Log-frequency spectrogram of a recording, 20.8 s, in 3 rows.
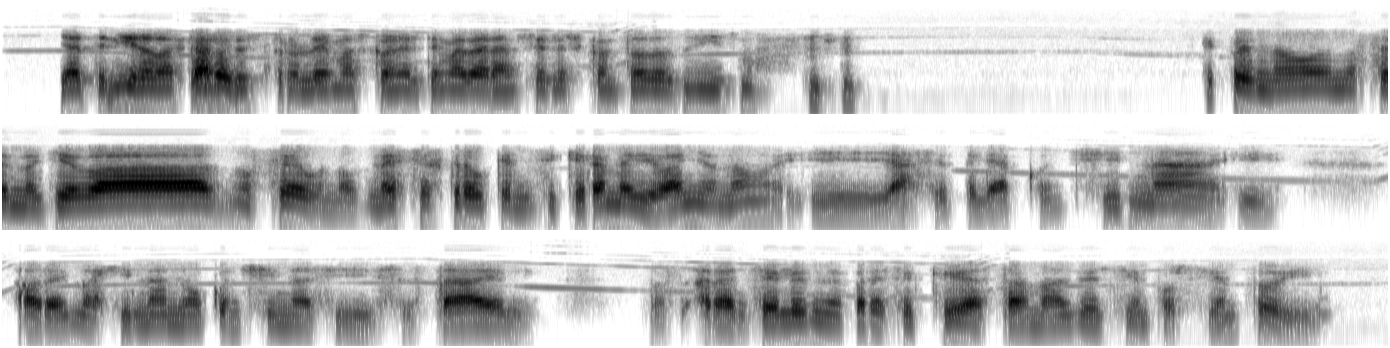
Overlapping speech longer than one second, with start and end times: none

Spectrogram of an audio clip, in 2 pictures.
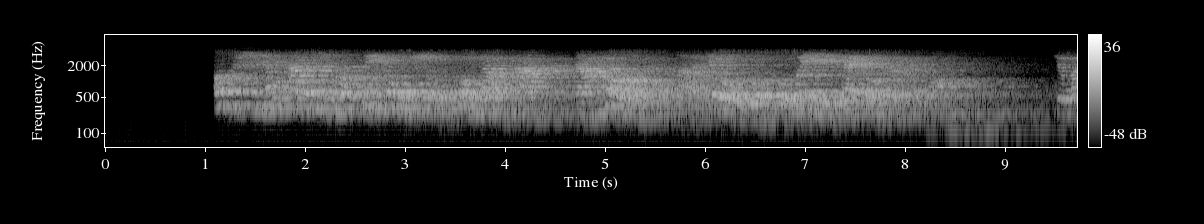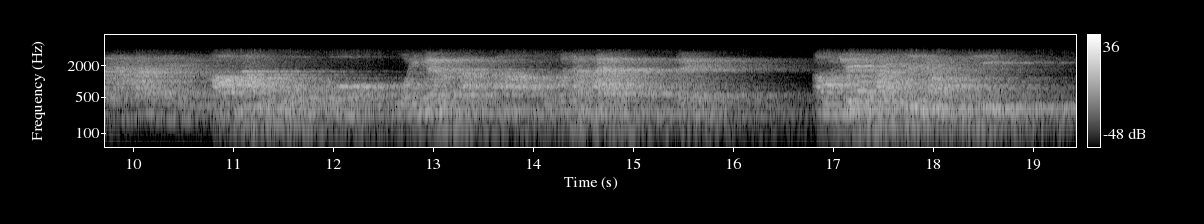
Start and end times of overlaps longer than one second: none

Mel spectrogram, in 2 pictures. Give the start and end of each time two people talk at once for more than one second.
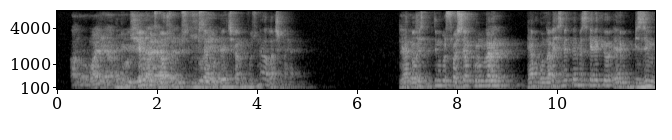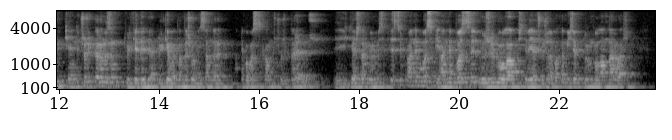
1.1-3.1

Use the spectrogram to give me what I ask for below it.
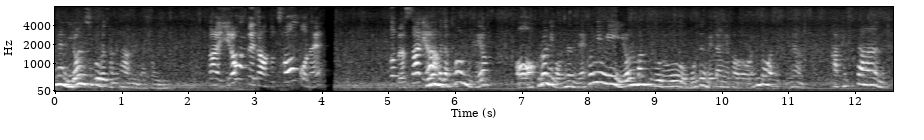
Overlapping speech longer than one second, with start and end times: none

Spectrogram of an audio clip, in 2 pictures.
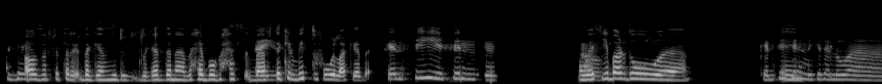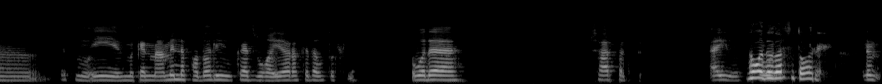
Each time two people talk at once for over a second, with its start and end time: none

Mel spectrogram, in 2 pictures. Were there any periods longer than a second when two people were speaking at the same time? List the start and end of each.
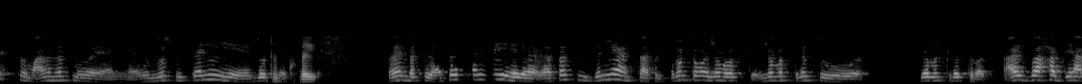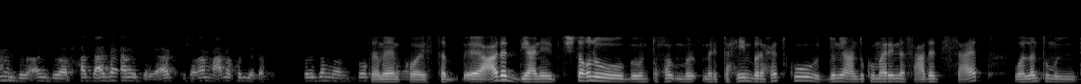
none

